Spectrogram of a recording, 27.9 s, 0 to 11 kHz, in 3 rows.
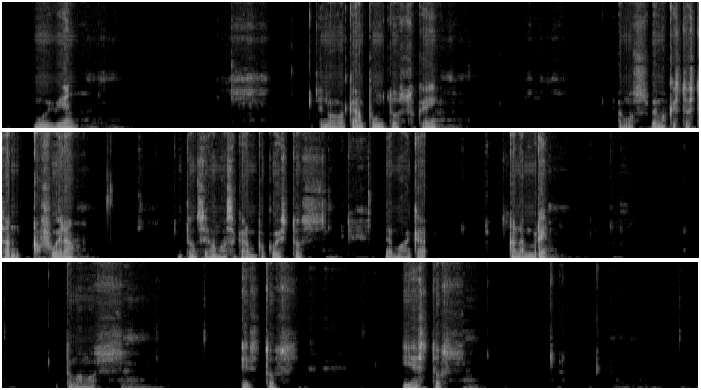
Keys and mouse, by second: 5.2 click, 7.1 alt+click, 13.6 alt+click, 16.1-17.1 typing, 18.3 5, 19.5 alt+click, 22.2 click, 24.3 shift+click, 26.4-27.4 typing.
